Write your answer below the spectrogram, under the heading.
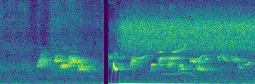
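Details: Red-whiskered bulbul delivering master song phrases: mellow whistled notes, a sudden break, then a run of rising and falling whistles over a steady high hiss.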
